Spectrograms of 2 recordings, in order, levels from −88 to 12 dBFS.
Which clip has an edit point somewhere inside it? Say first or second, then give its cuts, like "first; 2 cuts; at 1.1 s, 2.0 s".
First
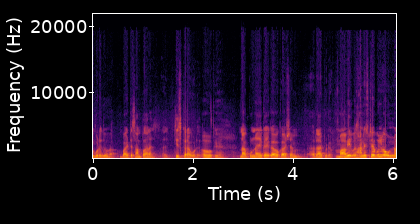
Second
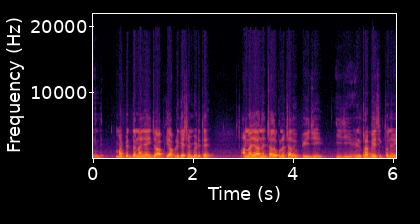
first; 1 cut; at 4.8 s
